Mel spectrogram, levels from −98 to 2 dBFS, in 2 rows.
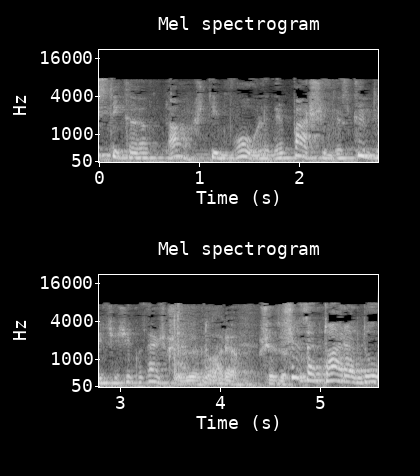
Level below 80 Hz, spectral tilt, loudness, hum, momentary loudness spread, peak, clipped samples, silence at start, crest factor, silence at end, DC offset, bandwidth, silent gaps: -36 dBFS; -4.5 dB/octave; -18 LUFS; none; 6 LU; -2 dBFS; under 0.1%; 0 s; 16 dB; 0 s; under 0.1%; 8 kHz; none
